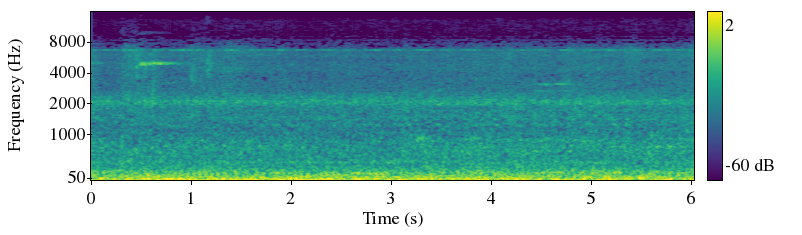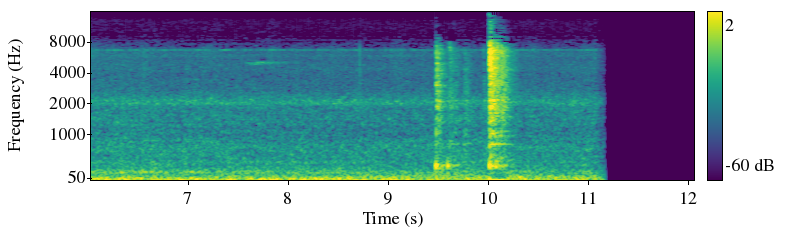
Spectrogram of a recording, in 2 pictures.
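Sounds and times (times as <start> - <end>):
metal clanks: 9.5 - 10.4.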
